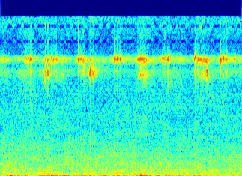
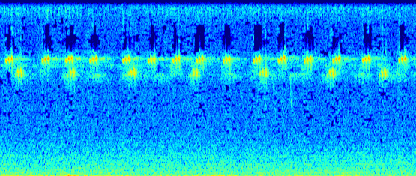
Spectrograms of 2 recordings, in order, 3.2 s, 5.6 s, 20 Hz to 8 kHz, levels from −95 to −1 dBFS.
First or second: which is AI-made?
first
